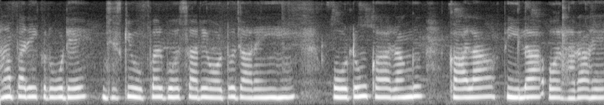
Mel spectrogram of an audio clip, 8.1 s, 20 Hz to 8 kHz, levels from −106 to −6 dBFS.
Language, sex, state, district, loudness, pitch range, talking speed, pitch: Hindi, female, Maharashtra, Solapur, -13 LUFS, 245-260 Hz, 155 wpm, 250 Hz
